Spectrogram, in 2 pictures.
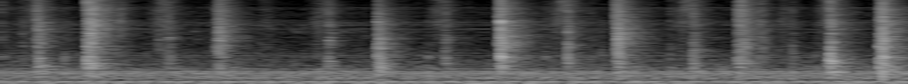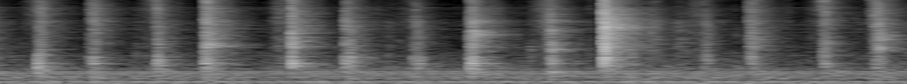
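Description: Tarot cards being shuffled: many quick, crisp card flicks and snaps in a steady, fairly even rhythm, moderately quiet with no voices.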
